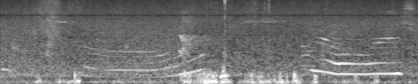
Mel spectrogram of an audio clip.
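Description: Goat bleating: two drawn-out calls, the first rising in pitch, the second dipping and then held steady for over a second. Some low rustling and knocking between them.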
